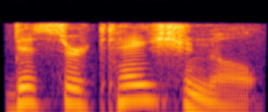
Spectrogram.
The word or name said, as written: dissertational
